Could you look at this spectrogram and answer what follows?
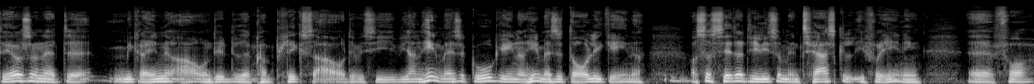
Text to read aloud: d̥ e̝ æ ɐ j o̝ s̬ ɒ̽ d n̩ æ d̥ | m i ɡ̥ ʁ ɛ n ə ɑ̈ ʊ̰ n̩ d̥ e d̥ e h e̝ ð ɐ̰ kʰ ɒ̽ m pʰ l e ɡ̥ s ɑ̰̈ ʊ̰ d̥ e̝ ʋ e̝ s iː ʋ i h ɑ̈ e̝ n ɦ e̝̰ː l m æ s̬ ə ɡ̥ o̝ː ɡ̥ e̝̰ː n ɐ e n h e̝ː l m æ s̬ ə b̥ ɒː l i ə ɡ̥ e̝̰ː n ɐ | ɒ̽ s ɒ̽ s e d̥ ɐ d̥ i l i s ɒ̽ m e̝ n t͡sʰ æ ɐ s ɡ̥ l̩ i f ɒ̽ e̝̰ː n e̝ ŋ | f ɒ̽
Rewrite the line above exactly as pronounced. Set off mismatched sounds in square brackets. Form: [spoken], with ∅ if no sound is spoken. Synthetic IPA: d̥ e̝ æ ɐ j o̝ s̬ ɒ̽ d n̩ æ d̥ | m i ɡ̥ ʁ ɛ n ə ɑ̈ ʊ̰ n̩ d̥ e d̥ e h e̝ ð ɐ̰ kʰ ɒ̽ m pʰ l e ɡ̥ s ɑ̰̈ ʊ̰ d̥ e̝ ʋ e̝ s iː ʋ i h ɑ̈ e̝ n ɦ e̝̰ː l m æ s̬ ə ɡ̥ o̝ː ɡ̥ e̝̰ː n ɐ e n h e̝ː l m æ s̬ ə [d̥] ɒː l i ə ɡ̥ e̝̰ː n ɐ | ɒ̽ s ɒ̽ s e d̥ ɐ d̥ i l i s ɒ̽ m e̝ n t͡sʰ æ ɐ s ɡ̥ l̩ i f ɒ̽ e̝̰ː n e̝ ŋ | f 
